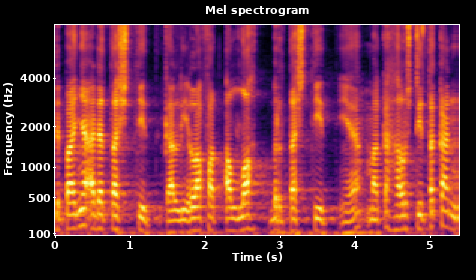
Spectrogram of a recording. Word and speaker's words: Allah: ikut bergerak sekali lagi cara membaca lafadz Allah tafkhim ya tebal itu diucapkan dengan meratakan ujung lidah ke langit-langit nah ingat suhunya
